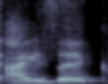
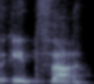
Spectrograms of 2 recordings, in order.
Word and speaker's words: Yitzhak: Because I always go to like Isaac, which is the English like pronunciation, or Yitzhak, which is like the Hebrew pronunciation.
